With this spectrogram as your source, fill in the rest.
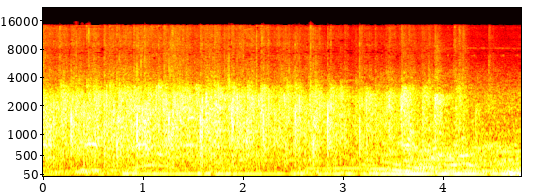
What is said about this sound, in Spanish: Den el aplauso fuerte al Padre, al Hijo y al Espíritu.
